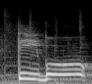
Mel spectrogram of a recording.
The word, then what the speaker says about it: Thibaut: Dibacanya seperti itu karena kombinasi AU itu O ke atas. O gitu. Kemudian H tidak bunyi. T dari kata Thibaut itu juga akhiran yang tidak bunyi. Biasanya tidak bunyi.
